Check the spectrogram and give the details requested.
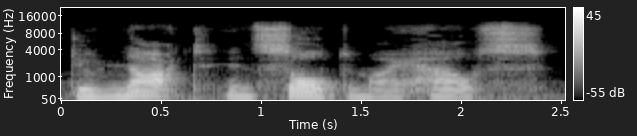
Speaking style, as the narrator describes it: growls

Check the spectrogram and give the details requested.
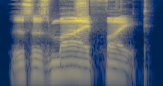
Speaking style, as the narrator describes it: Kind growled

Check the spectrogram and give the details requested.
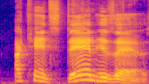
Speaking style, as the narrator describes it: Shiva hollered out

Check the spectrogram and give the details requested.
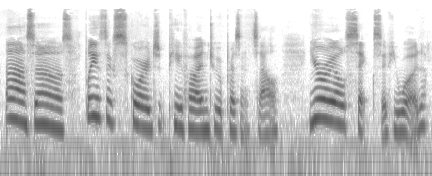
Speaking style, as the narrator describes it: Boss instructs calmly

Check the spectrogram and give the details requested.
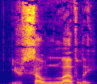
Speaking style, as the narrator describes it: whispered

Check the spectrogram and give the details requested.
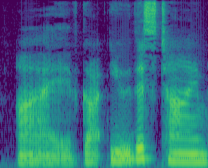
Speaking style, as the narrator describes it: snarled

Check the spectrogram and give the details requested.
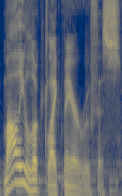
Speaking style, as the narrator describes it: said Cheswick

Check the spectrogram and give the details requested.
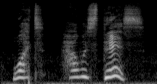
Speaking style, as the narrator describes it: he exclaimed hastily

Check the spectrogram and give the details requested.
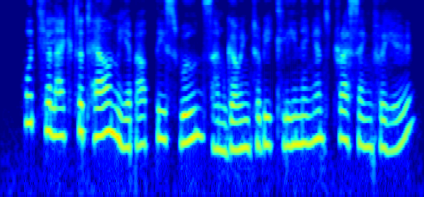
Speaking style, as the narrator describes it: Aziraphale asked, his voice light with possibly a hint of teasing

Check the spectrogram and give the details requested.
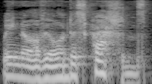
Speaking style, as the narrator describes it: Brisa snapped, suddenly cold

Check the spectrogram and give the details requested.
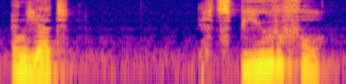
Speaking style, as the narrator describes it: Zakhidl said, her voice catching and quivering in her throat

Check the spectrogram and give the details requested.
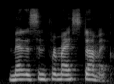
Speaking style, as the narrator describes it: Ron grunted

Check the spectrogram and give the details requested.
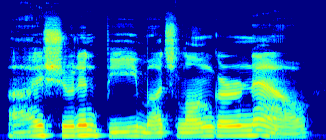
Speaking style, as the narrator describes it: said a smiling turtle

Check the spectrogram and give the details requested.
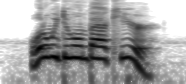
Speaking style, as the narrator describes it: Coy called out

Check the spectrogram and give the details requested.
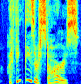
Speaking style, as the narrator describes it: breathed

